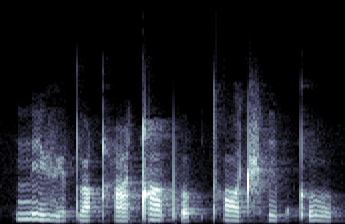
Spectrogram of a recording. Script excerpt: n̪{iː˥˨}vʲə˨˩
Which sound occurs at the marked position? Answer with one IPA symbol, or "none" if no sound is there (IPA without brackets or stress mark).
i˥˨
